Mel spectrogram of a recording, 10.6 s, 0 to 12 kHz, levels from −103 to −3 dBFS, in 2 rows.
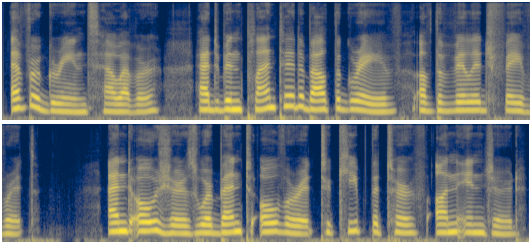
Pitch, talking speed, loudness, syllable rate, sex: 195 Hz, 130 wpm, -17 LUFS, 4.5 syllables/s, female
